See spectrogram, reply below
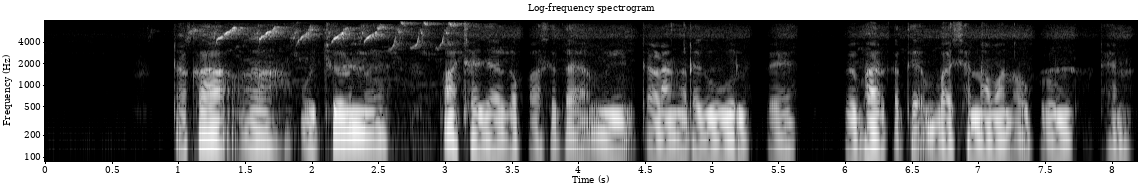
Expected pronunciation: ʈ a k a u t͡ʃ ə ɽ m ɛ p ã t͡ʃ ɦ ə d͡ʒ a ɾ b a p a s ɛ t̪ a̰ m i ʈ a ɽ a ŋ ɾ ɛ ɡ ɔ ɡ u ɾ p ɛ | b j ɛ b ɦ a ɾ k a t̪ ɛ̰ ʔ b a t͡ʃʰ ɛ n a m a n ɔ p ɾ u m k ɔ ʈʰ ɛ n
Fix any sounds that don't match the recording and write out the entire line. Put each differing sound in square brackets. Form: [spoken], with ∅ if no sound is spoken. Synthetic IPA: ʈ a k a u t͡ʃ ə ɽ m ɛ p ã t͡ʃ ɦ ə d͡ʒ a ɾ [ɡ] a p a s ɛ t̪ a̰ m i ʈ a ɽ a ŋ ɾ ɛ ɡ [u] ɡ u [l] p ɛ | b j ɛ b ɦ a ɾ k a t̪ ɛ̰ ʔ b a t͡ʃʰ [a] n a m a n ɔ p ɾ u m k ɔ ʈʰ ɛ n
